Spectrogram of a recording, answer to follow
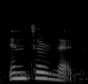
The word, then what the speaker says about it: internet: اخر معلومة هناخدها عن حرف التي ان حرف ال N لو جه بعديه حرف التي مش بننطق حرف التي وبنكمل كلامنا عادي ولا كأنه موجود. زي كلمة internet. internet هتبقى internet internet.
